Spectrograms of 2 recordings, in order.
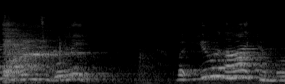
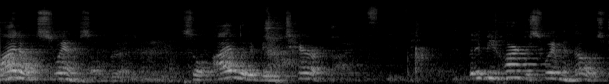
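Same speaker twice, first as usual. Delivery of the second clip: plain reading voice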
